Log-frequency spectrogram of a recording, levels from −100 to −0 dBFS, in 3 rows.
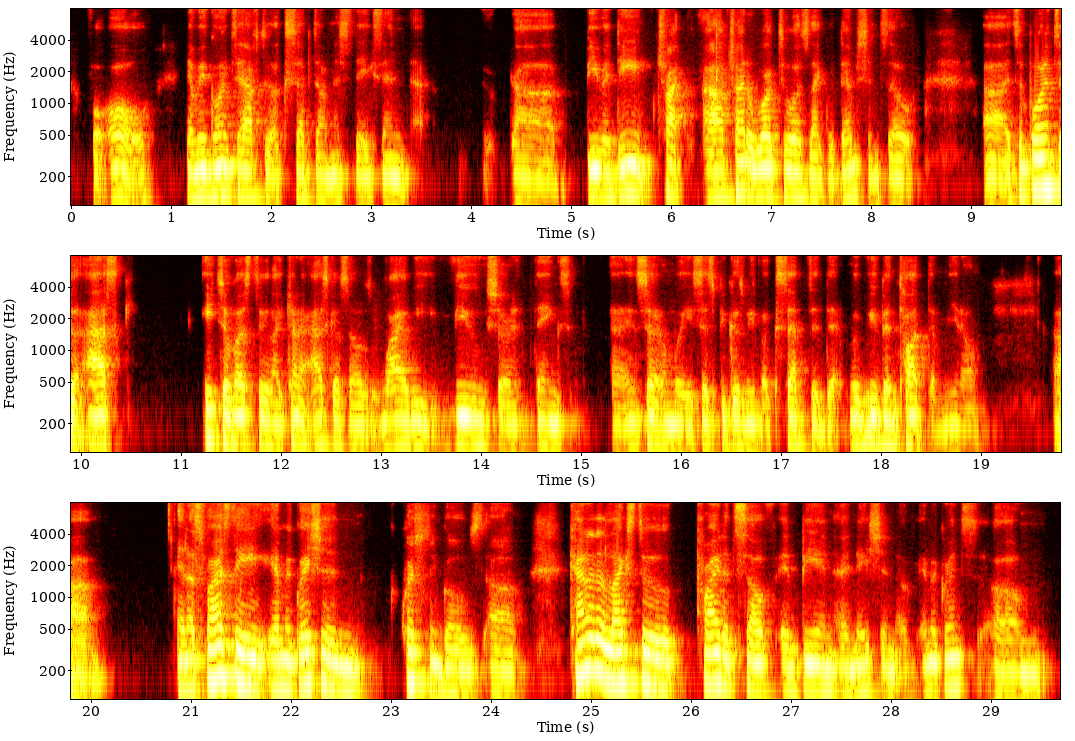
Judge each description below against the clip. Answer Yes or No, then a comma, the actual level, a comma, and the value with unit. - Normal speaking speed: Yes, average, 160 wpm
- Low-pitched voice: Yes, low, 115 Hz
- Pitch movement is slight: No, average, 3.8 semitones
